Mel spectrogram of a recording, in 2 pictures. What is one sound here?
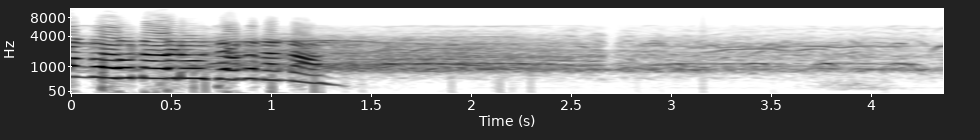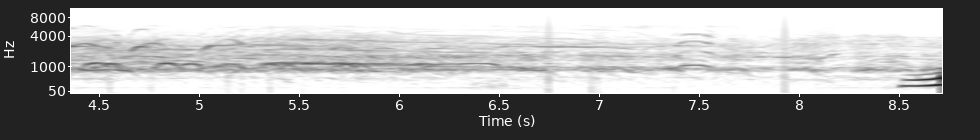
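A large outdoor crowd cheers and roars.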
